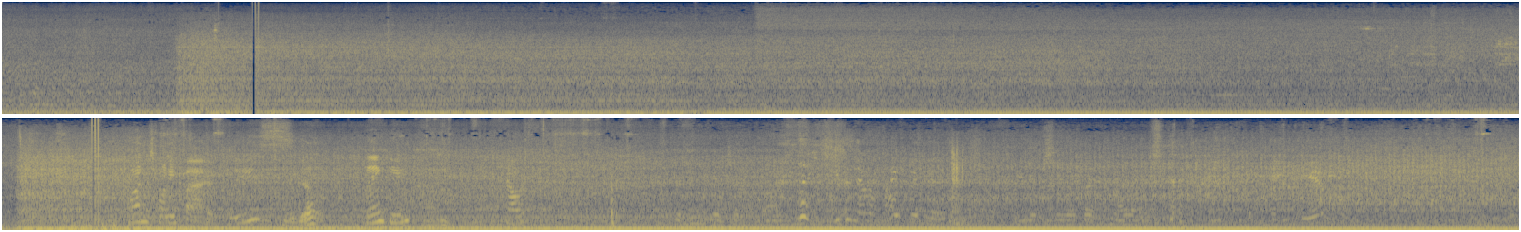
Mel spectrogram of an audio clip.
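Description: Steady low drone of a small car ferry's engine. About halfway through it jumps louder, with people talking close by.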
